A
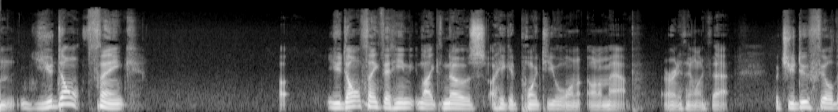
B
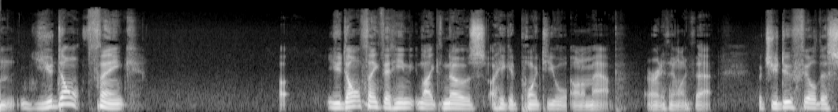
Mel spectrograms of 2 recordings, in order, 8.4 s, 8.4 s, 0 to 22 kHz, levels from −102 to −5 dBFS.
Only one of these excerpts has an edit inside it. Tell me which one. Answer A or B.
B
